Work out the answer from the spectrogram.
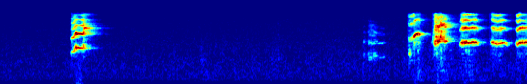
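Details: Pet rosy-faced lovebirds, five kept together in a cage near a window, give a single shrill chirp, then a quick run of about six rasping chirps.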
